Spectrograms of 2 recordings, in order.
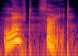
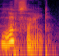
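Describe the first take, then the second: First: LEFT SIDE with the t of LEFT released; full final T. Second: LEFT SIDE as "lef side"; dropped T. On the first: Teacher repeating separate words, full final T. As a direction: say "left" fully, then "side". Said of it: "pronounced as". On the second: Teacher repeating connected pronunciation, dropped T. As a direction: push "lef" straight into "side". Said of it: "omitting T or T completely". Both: Shown as a demonstration.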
